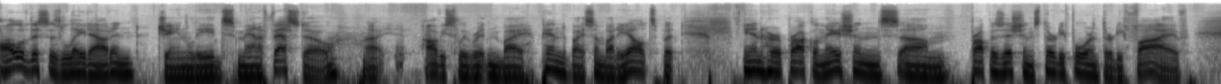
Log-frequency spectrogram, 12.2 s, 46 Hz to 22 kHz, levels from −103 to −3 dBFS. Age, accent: 40-59, American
